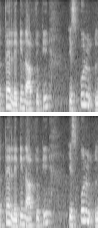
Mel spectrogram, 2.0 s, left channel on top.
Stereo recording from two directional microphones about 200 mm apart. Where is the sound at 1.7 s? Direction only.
50° left (ahead or behind).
